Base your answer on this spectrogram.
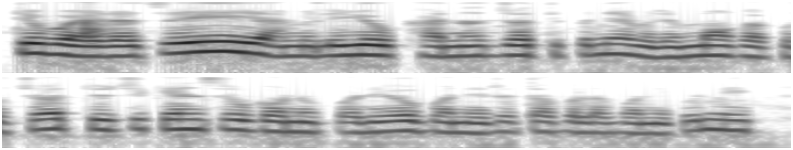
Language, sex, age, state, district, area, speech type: Nepali, female, 60+, West Bengal, Kalimpong, rural, spontaneous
